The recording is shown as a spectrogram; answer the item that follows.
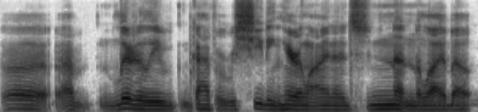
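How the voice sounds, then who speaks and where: A man's voice: lowish voice, little pitch movement, normal speed, vocal fry, no room sound, clean studio sound. A young man arguing in a slangy, offhand way on a debate call, often hesitating. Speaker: caller, debate guest. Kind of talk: casual argument.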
